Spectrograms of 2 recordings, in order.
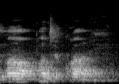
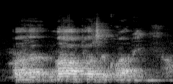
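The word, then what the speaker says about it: Mma Potokwane: Oh yes, that's Ma Potokwane. Ma Potokwane. The Ma in Setswana, which is MMA, the double M slightly accentuates the M sound.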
